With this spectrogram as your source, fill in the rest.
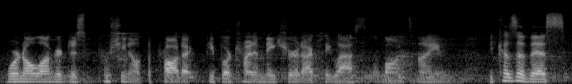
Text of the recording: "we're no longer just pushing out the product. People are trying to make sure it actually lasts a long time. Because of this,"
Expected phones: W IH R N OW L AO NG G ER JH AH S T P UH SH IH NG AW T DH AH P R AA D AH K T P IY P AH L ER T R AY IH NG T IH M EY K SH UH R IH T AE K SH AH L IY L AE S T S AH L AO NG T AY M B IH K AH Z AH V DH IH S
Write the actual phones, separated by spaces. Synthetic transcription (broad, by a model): W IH R N OW L AO NG G ER JH AH S P UH SH IH NG AW T DH AH P R AA D AH K T P IY P L ER T R AY IH NG T IH M EY K SH UH R IH T AE K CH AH L IY L AE S T S AH L AO NG T AY M B IH K AH Z AH V DH IH S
